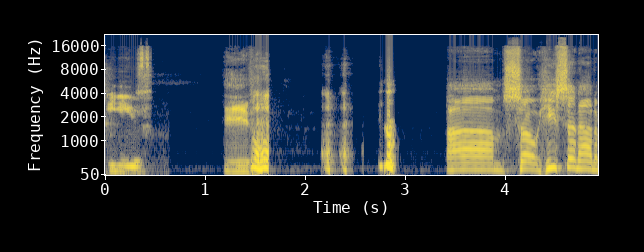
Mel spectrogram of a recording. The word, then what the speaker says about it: Yves: I think it's Eve.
